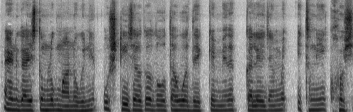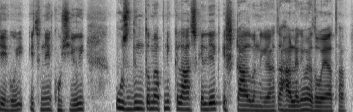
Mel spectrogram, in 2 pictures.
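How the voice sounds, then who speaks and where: A young man tells a school story with rising heat, switching now and then into English. His voice sits a little high, with a mellow, darker tone. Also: normal speed. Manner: animated, heated retelling with Hindi-English code-switching. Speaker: vlogger telling a school story. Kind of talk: casual storytime monologue.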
